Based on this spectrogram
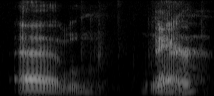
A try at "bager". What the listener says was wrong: Bager. No, you said bear. Bager. B-A-G-E-R. Bager. Or if you want to do it a little country, it's Bauer.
